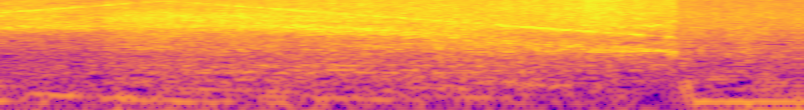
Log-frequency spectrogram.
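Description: Electronic dance music in a dubstep style: a hissing noise sweep rises and then falls steadily in pitch over about three seconds, cutting off near the end as a deep bass line comes back in.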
